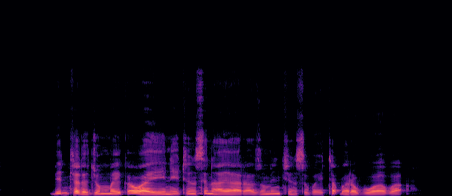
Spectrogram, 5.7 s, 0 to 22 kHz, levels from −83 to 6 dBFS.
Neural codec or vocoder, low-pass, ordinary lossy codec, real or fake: none; 14.4 kHz; none; real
